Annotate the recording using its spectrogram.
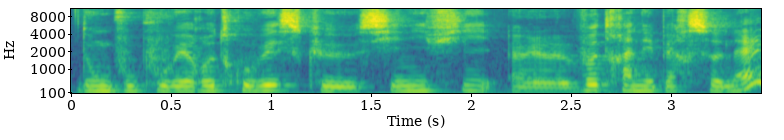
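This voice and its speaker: Hesitant French woman, mellow voice. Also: on the low side, flat delivery. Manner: measured, frequent hesitations with "euh". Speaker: numerology coach. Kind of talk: explanatory video talk to viewers.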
